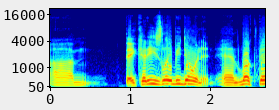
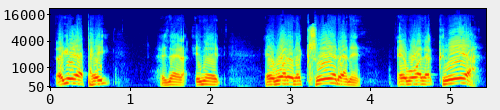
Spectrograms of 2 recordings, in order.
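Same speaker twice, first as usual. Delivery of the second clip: hammed-up, badly faked accent as Megan; horrible put-on accent. Host plays Megan luring Pete to the water, horrible accent. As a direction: do a deliberately terrible accent, coaxing. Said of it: "I'm doing a horrible accent".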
